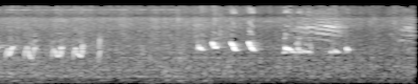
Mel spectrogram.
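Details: Female yellow-vented bulbul singing a rapid flowing song while crouching and pushing its tail: quick series of short chirpy notes in two bursts, the second louder and more spaced, over soft background hiss.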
